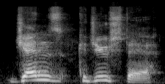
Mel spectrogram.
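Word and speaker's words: Jens Cajuste: big big list of names here is that jen's could you stare i'm going with uh that's that is perfect pronunciation yeah sweet swedish international currently playing for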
